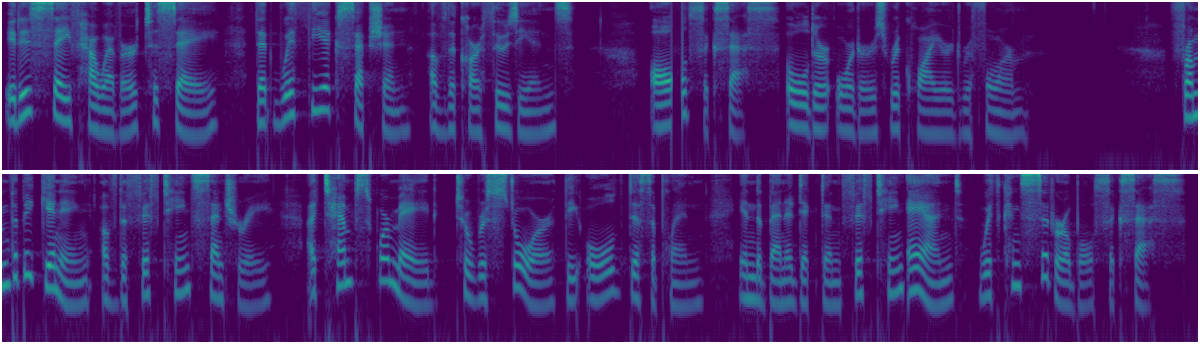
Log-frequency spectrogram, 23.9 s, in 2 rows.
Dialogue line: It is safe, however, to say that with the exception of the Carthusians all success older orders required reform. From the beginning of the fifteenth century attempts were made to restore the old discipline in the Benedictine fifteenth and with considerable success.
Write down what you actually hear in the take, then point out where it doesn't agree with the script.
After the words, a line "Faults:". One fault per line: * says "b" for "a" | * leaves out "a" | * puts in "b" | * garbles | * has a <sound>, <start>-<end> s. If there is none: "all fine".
It is safe, however, to say that with the exception of the Carthusians all success older orders required reform. From the beginning of the fifteenth century attempts were made to restore the old discipline in the Benedictine fifteenth and with considerable success.
Faults:
* has a dropout, 6.7-6.8 s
